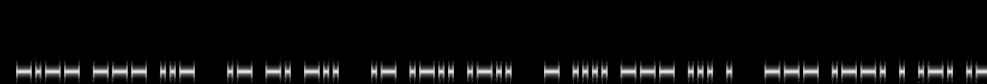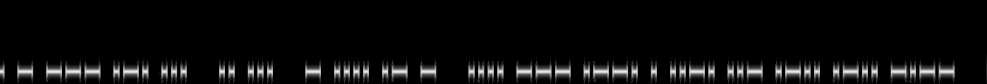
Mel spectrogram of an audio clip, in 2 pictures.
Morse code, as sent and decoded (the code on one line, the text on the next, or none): -.-- --- ..- / .- -. -.. / .- .-.. .-.. / - .... --- ... / --- .--. .-. .- - --- .-. ... / .. ... / - .... .- - / .... --- .--. ..-. ..- .-.. .-.. -.--
YOU AND ALL THOSE OPERATORS IS THAT HOPEFULLY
